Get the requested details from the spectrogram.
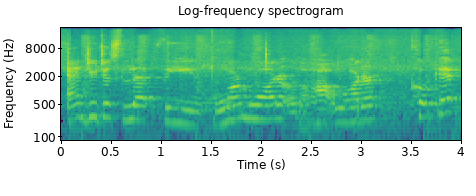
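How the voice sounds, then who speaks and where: This cooking show host, a Jamaican woman of about fifty, speaks unhurriedly in a slightly high voice, chatty and emphatic as she quizzes the listener during a casual demo. There's background noise in the echoing room, where loud music, clattering pots and stirring can be heard.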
